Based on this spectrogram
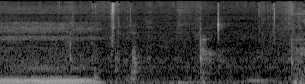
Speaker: honestly I do I do apologize if you can hear snoring it's Ruby I will try to insert a photo of her sleeping at the moment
